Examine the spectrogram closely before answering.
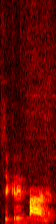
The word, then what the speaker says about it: secretária: Que na fala é óbvio, a gente escuta secretária, secretaria. A pronúncia deixa claro do que nós estamos falando.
